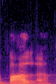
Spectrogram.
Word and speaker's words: Baal: Oh, they pronounce it Boal, but they're referring to Baal.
